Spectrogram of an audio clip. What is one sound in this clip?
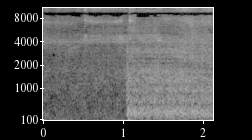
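A gas burner lights with a soft pop.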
